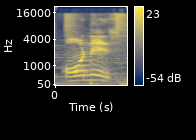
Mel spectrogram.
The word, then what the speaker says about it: honest: Example: are and honest. They both are starting with H, but H is silent.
